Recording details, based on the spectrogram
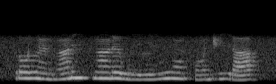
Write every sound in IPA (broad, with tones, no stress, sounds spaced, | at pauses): ɾ ɔ˧ l ɛ̃˨ ɡ ã˨˦ ɾ i˦ ɡ ã˦ ɾ ɛ˦˨ w i˨ l i˨˦ w ɔ̃˦˨ k ɔ̃˨˦ d͡ʒ i˦˨ ɾ a˨˦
